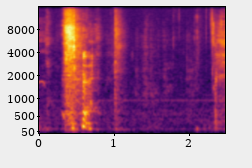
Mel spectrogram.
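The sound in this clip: A man imitates a small dog such as a corgi barking, giving a few short voiced yelps, the first two close together and louder, then fainter ones after brief pauses.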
